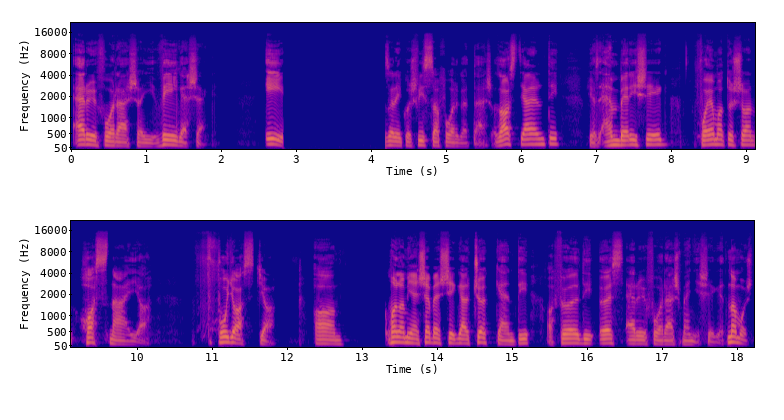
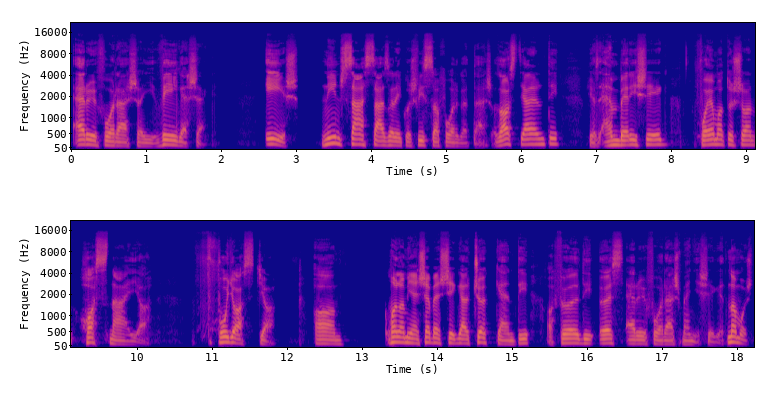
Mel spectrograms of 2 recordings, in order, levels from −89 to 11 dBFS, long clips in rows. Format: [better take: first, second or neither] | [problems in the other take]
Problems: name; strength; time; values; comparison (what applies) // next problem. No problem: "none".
second | audio cutting out; at 3 s for 1.5 s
